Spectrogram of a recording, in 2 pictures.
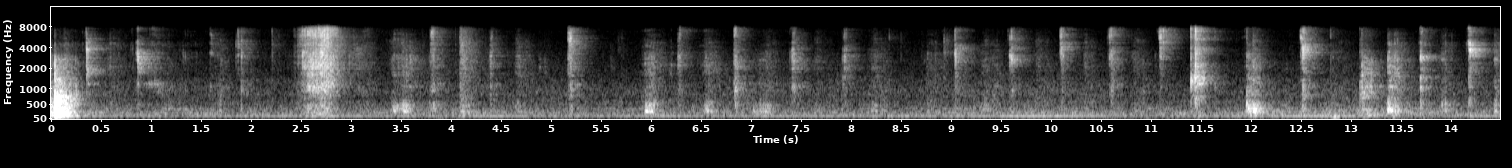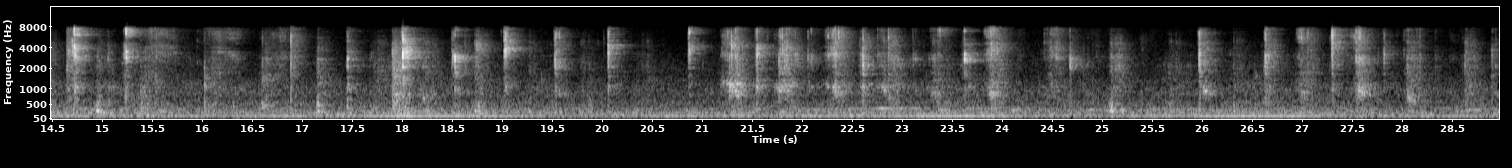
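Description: Crunching and chewing of raw vegetables: a quick, irregular run of crisp crunches with short pauses between bites, and a louder knock at the very start.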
